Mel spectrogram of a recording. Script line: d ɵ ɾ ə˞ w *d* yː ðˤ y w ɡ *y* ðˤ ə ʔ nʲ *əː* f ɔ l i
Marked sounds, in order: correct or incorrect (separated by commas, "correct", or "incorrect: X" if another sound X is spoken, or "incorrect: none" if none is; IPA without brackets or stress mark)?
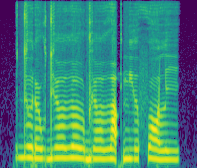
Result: correct, incorrect: yː, correct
